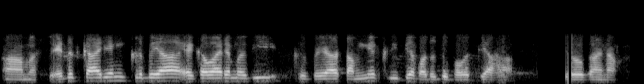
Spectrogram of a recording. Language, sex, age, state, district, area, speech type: Sanskrit, male, 30-45, Kerala, Ernakulam, rural, conversation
